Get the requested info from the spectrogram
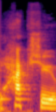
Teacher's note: the U of the ku gets a little bit swallowed up. It's still there, but better to say Hakushu rather than Hakushu.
